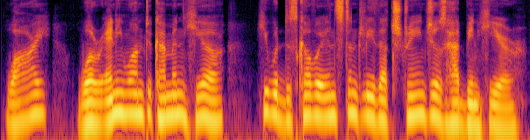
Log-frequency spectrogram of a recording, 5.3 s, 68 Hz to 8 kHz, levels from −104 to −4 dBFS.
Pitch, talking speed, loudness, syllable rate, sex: 135 Hz, 190 wpm, -17 LUFS, 5.8 syllables/s, male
